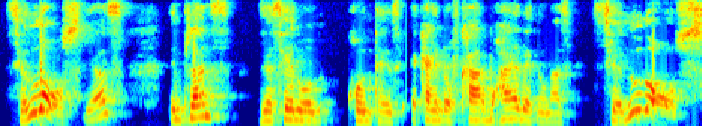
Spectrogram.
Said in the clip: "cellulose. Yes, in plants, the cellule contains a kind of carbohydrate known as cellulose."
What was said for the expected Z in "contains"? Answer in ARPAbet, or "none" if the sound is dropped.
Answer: S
